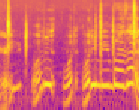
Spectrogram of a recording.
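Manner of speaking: high, stammering mock alarm; baffled disciple. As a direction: fumble the question in squeaky disbelief. Acting baffled Peter questioning Jesus.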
